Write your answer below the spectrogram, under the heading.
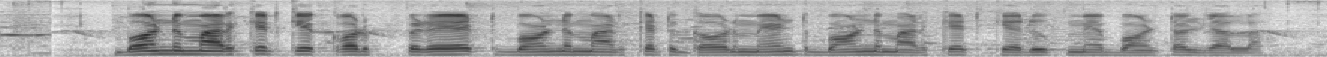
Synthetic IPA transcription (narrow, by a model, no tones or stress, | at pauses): bɔ̃ːɳɖmaːɾkeːʈkekɔːɾpoɾeʈbɔ̃ːɳɖmaːɾkeːʈɡəʋəɾmẽɳʈbɔːɳɖmaːɾkeʈkeɾuːpmẽbɔ̃ːʈəld͡ʒaːlaː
